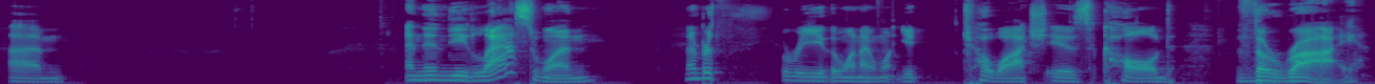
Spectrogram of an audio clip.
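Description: A man's voice: on the low side, expressive, slow pace, pauses often. Stuttering man in casual podcast chat. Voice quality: stutters, repeating first syllables of words. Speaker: podcast co-host.

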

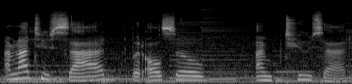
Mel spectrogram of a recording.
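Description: A woman's voice: medium pitch, takes it slowly, close to an everyday voice. A woman playing a wistful, awkward seventeen-year-old girl who muses hesitantly into an audio diary in a fiction podcast. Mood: musing. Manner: reflective, hesitant, self-correcting teenage musing. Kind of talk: intimate first-person cassette diary narration. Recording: music under the voice. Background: guitar music.

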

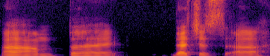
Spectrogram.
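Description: A man co-hosting a podcast, recapping a cartoon episode in casual chat, animated and laughing often. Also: mid-range voice, slow pace, smooth, no echo, clean studio sound. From United States. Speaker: podcast co-host.

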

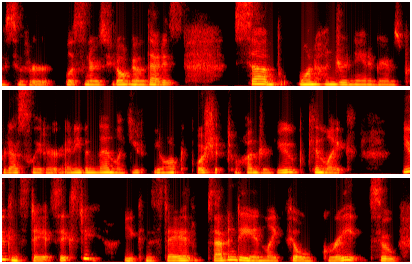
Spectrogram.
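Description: A young adult woman with a low voice, talking casually and earnestly as a coach being interviewed on a podcast. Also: creaky, a little mellow. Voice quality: low-pitched voice. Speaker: bodybuilding coach and podcast guest.

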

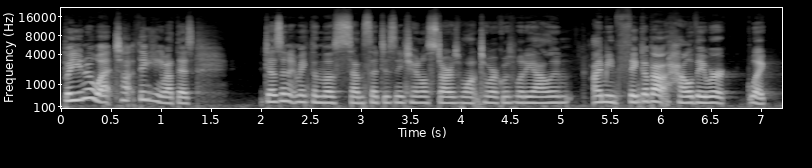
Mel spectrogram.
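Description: A woman chatting casually about pop culture, retelling things in an animated way with quoted asides. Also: medium pitch, quick pace, clean tone. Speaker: podcast guest.

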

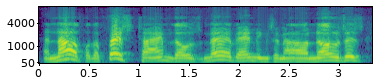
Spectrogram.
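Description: Know-it-all radio scientist, dull lofi sound, raspy, emphatic explaining. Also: male voice, on the high side, unhurried, fairly bright tone. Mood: impatient, grimly certain. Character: matter-of-fact, impatient male scientist explaining grim findings. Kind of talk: old radio drama acting.

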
